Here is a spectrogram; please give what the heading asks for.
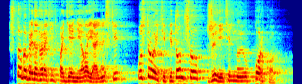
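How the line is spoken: Cheerful suggestion. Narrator (Russian): весело предложила система

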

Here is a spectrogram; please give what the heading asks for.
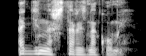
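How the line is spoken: Tossed over shoulder, on the move. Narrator (Russian): бросила она через плечо, на ходу

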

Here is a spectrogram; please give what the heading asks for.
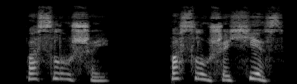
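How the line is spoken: Tearful whisper. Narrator (Russian): едва не плача зашептал он

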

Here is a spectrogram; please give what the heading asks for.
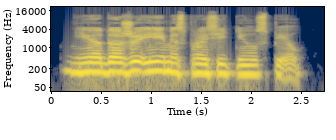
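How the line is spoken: Disappointed deep voice. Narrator (Russian): огорченно пробасил Ранс

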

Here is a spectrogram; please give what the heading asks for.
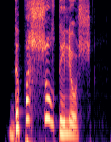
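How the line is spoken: Indignant snort. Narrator (Russian): возмущенно фыркает Стейси

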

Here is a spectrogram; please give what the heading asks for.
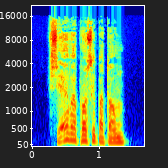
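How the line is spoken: Muttering. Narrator (Russian): пробормотал мужчина

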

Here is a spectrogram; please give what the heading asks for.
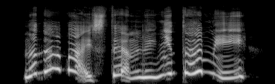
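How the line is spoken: Falsetto exclamation. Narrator (Russian): фальцетом воскликнул Ричи

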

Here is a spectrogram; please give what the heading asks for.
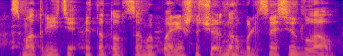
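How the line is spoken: Several men laughing. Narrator (Russian): другие сталкеры, смеясь, говорили

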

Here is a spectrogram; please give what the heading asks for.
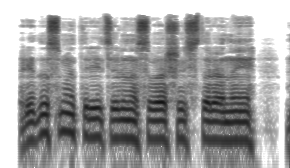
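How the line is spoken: Grim smile. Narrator (Russian): мрачно улыбнулся Холт

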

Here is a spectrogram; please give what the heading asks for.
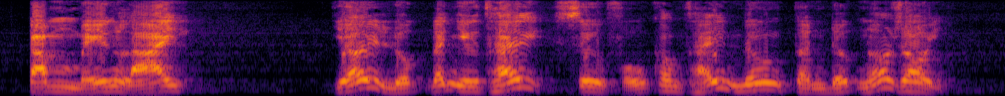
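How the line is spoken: Angry loud shout. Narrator (Vietnamese): Hà Xà Tiên Tử giận dữ quát to

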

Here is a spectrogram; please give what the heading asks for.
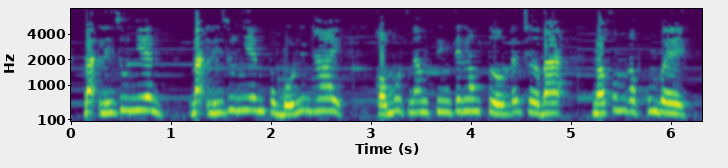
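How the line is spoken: Shouting through loudspeaker. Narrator (Vietnamese): dì quản lý còn cầm loa liên tục, lại liên tục gào lên

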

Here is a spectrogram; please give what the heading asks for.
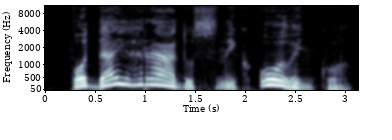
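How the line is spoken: Tender, affectionate request. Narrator (Ukrainian): Ніжно та ласкаво просить Даша

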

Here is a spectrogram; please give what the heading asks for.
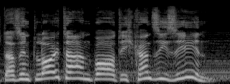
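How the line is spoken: Man's sudden shout. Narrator (German): Plötzlich rief ein Mann vorne aus

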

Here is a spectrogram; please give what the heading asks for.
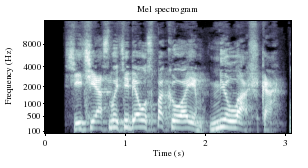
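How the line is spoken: Malicious threat. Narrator (Russian): злобно пообещал один из облаченных в зеленое

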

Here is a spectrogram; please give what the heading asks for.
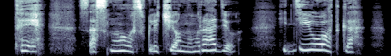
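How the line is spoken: Hoarse rasp. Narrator (Russian): прохрипела Триша

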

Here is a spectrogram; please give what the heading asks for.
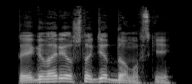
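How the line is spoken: Snorted. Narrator (Russian): хмыкнул Челюсть

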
